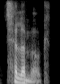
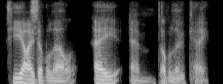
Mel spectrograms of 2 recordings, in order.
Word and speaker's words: Tillamook: It's called Tillamook. T I L L A M O O K.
